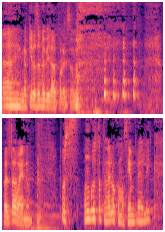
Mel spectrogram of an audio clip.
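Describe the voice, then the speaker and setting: With a Mexican accent, a man speaks in a somewhat breathy, fairly high-pitched voice with ordinary pitch variation. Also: fairly slow pace. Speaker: podcast host. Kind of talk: casual chat.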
